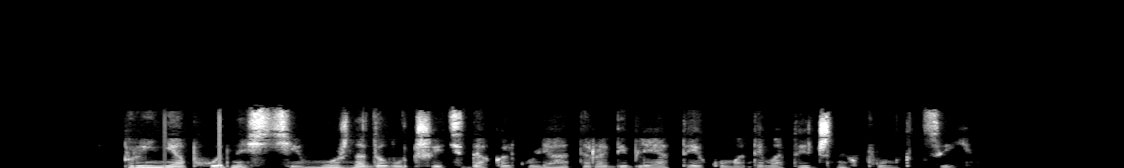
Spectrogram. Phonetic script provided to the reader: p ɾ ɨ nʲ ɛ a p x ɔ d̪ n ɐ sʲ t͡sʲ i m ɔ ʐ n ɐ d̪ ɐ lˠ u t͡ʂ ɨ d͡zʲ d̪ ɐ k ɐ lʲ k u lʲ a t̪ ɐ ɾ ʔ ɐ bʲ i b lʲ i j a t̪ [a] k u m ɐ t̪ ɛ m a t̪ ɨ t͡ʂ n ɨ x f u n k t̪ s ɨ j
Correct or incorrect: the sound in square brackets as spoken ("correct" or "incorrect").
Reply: incorrect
